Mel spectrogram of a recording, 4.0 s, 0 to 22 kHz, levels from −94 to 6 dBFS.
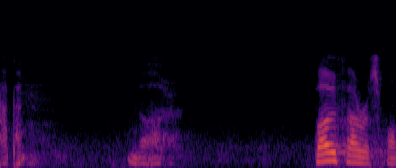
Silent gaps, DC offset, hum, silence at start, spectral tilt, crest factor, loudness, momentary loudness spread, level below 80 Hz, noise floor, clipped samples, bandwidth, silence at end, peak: none; under 0.1%; none; 0 s; -7 dB/octave; 22 dB; -39 LUFS; 20 LU; -78 dBFS; -76 dBFS; under 0.1%; 5.6 kHz; 0 s; -22 dBFS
